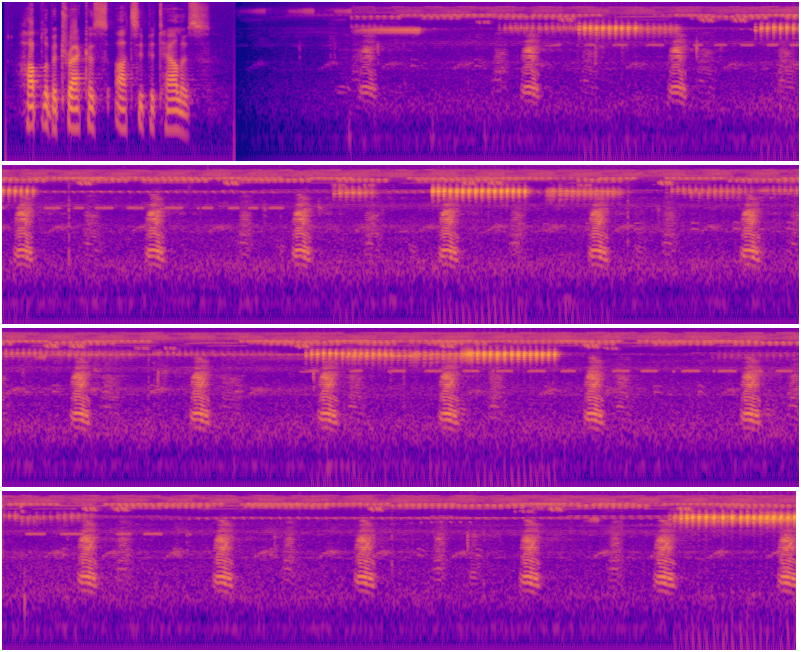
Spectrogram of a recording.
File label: Hoplobatrachus occipitalis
